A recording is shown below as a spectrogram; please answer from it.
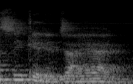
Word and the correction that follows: Zayd: First, the pronunciation is Zayd and Amr.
